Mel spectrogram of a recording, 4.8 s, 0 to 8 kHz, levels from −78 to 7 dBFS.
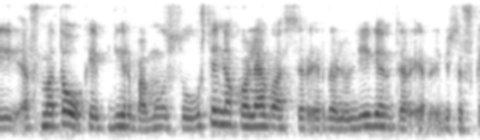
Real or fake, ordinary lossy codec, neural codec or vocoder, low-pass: real; AAC, 48 kbps; none; 7.2 kHz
